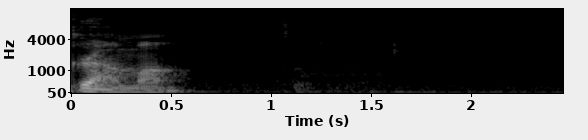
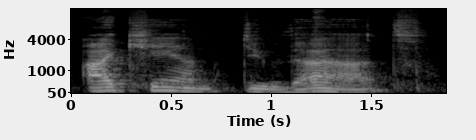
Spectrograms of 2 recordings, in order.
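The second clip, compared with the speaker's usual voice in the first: slow, defeated excuse-making; mildly whiny excuse; much slower than usual. Retold or imitated. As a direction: drag it out like giving up. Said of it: "You could say".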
